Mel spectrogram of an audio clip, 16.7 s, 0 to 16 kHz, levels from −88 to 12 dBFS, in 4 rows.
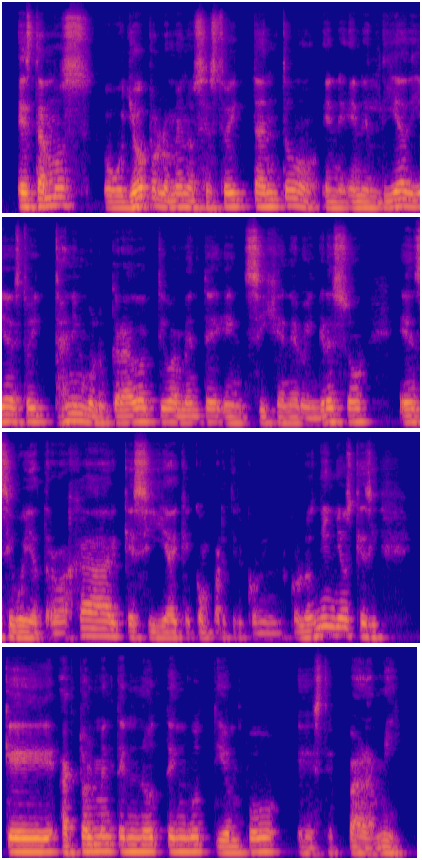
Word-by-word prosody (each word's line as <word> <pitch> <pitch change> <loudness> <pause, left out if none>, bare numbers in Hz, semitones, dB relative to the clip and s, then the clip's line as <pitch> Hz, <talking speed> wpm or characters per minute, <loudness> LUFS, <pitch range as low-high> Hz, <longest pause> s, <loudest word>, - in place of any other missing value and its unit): estamos, 140 +4 +2
o 105 -1 -1
yo 125 +8 +6
por 140 -4 -3
lo 115 - +2
menos 110 -1 -1
estoy 120 +5 0
tanto 120 -2 -1
en 105 -2 -4
en 105 +1 -2
el 100 -1 -2
día 120 +6 +2
a - - +3
día, 125 +1 +2
estoy 120 0 -2
tan 120 +2 -5
involucrado 110 -2 0
activamente 115 -2 -2
en 100 -1 -6
si 105 +2 -1
genero 100 -1 -5
ingreso, 120 +5 -1 0.3
en 115 0 +1
si 115 0 0
voy 105 -1 +1
a 95 -1 -2
trabajar, 130 +7 -2
que 115 - -5
si 105 -2 -1
hay 100 -1 -1
que - - -14
compartir 95 -1 -11
con 95 -2 -13
con 105 +1 -10
los 110 +3 -1
niños, 150 -1 0
que 120 - -3
si 110 -1 -5 0.4
que 120 0 +7
actualmente 125 +3 +1
no 120 0 +3
tengo 120 0 +1
tiempo, 115 +1 0
este, 95 0 -10
para 95 -5 -2
mí. 100 +1 -3
115 Hz, 165 wpm, -23 LUFS, 105-120 Hz, 0.4 s, que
